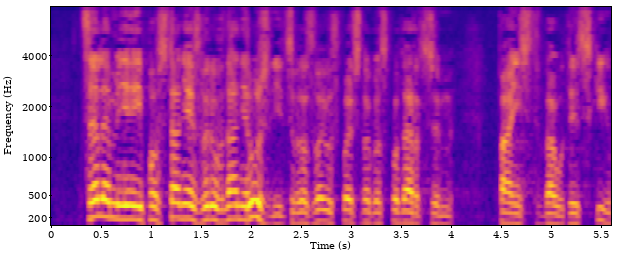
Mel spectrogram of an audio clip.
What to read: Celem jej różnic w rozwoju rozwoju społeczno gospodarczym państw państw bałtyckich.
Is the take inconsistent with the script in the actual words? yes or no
yes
